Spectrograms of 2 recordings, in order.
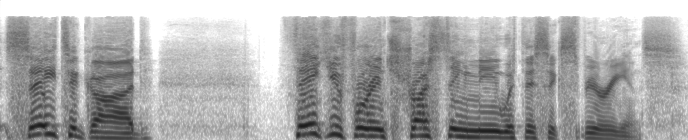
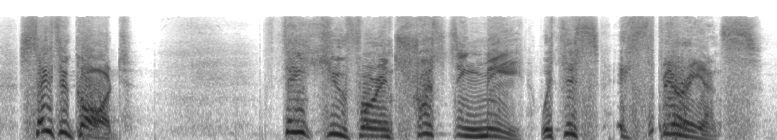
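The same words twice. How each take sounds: First: Said in the usual way. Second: Hammed-up English accent, higher pitched. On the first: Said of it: "that's not how she said it". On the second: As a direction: imitate an English lady with a mock accent. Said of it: "because she's from England".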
